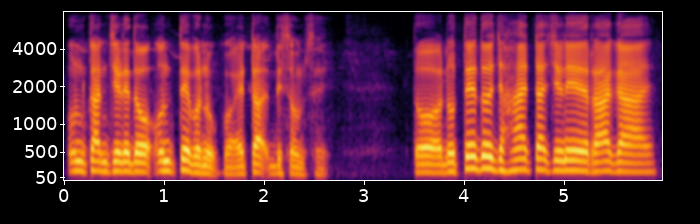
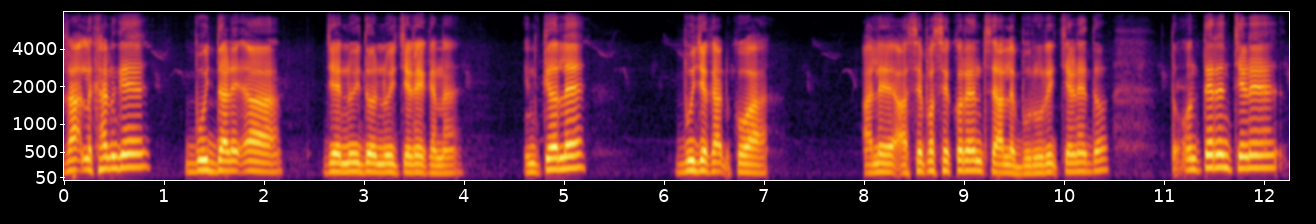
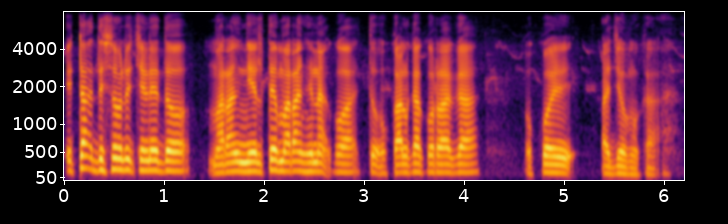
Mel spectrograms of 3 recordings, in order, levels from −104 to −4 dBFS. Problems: background sounds at intervals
